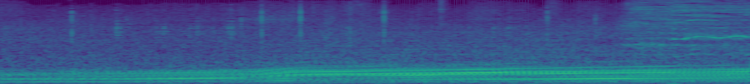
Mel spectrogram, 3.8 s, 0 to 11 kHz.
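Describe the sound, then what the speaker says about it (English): A 2020 BMW X3 M40i accelerates with a loud, close exhaust note that rises steadily in pitch, with one quick gear change partway through, heard from inside the SUV. "Oh, that exhaust note is fantastic."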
